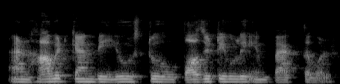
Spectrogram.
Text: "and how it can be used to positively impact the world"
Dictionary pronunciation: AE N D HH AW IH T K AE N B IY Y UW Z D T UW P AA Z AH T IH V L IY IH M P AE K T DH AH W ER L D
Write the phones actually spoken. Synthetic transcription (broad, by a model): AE N D HH AW IH T K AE N B IY Y UW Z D T UW P AA Z AH T IH V L IY IH M P AE K T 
